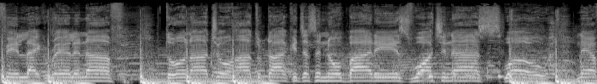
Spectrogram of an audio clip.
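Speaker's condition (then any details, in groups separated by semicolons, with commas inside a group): No condition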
